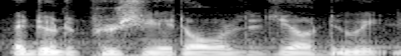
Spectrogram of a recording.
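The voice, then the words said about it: Imitates another person's weird accent. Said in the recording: “he has that weird accent.”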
